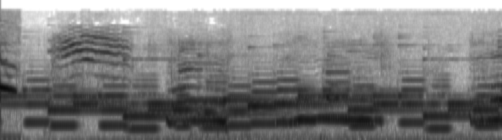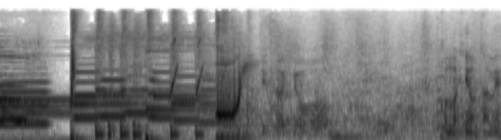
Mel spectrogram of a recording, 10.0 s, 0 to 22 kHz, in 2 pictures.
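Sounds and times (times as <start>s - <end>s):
faint background noise: 7.4s - 10.0s.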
